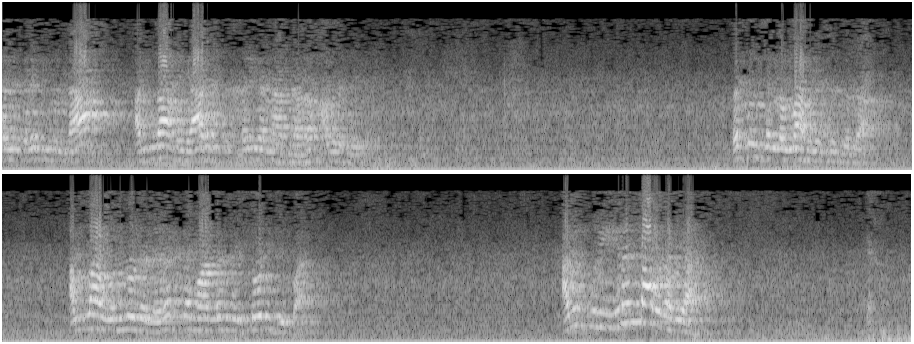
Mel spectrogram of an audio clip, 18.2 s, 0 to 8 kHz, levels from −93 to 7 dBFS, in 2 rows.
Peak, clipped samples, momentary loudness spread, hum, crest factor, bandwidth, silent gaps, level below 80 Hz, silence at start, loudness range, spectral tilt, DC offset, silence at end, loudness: 0 dBFS; 1%; 22 LU; none; 14 dB; 8 kHz; none; -32 dBFS; 0 s; 11 LU; -6 dB/octave; 6%; 0 s; -11 LUFS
